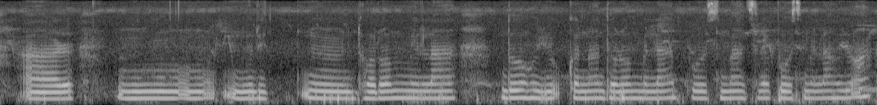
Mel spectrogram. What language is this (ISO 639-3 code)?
sat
